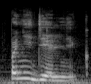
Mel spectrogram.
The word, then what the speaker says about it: понедельник: Lunes en ruso es понедельник. Así se escribe en ruso. Aquí está la transcripción. Понедельник. Понедельник. Понедельник. Este sonido es muy suave.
